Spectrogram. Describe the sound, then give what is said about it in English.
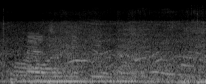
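Steady, rushing splash of an outdoor water feature fountain running continuously, a dense watery hiss filling the scene, with faint voices murmuring underneath. “Oh look, the water feature's back on.”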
